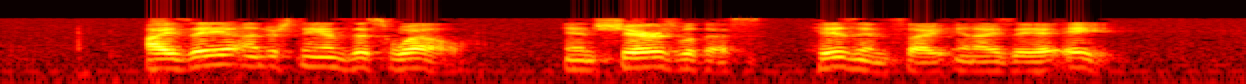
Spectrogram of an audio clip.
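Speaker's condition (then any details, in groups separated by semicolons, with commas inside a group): No condition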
